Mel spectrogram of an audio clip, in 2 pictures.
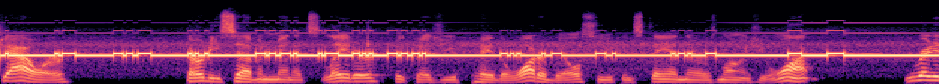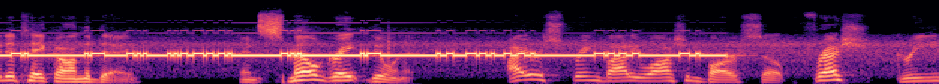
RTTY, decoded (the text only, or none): … OF HER GRANDMOTHERS GREW UP IN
